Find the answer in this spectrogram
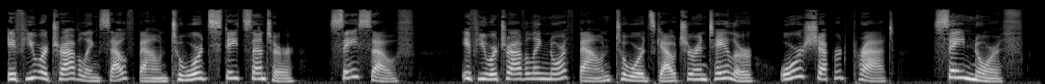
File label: IVR; MTA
